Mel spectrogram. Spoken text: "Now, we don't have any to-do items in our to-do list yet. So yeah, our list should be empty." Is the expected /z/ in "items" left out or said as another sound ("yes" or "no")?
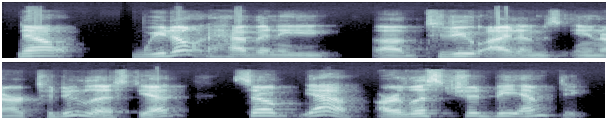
no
